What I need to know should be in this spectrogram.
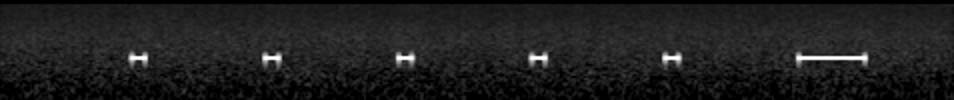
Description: Radio time signal (six pips, as the Greenwich Time Signal), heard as pips.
